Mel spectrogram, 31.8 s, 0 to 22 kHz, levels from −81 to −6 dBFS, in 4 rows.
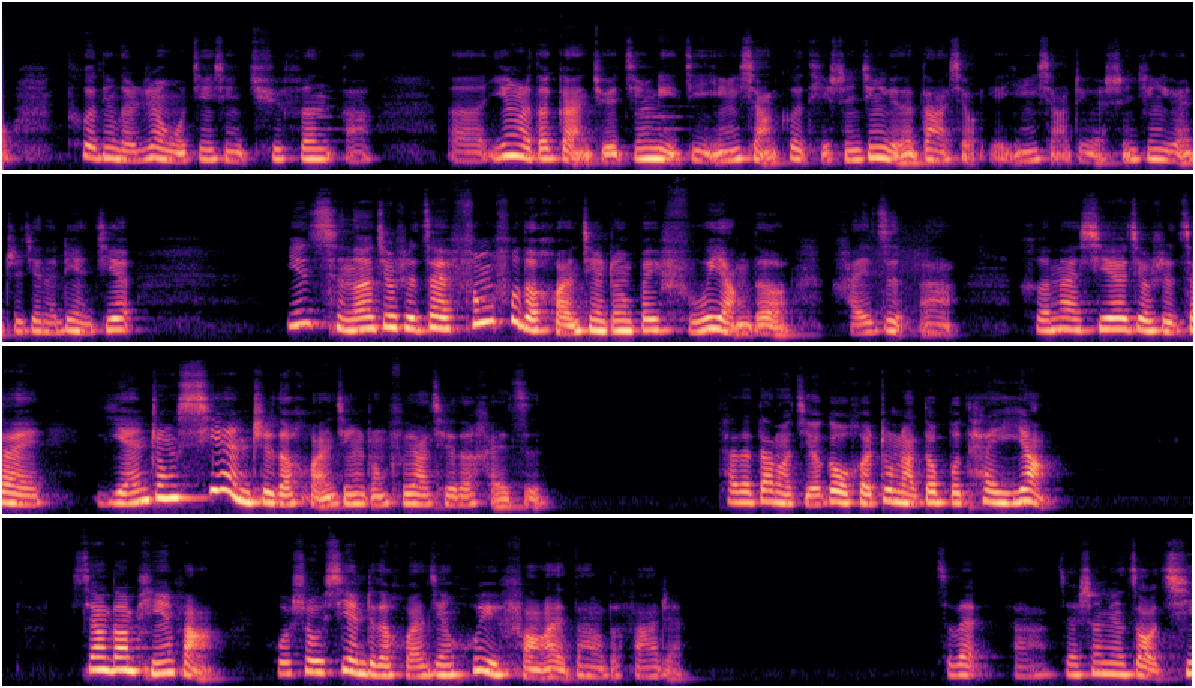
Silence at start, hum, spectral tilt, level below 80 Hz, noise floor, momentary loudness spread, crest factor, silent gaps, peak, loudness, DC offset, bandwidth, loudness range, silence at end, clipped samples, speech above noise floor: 0 s; none; -5.5 dB/octave; -74 dBFS; -76 dBFS; 16 LU; 16 dB; none; -6 dBFS; -21 LUFS; under 0.1%; 13 kHz; 8 LU; 0 s; under 0.1%; 55 dB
